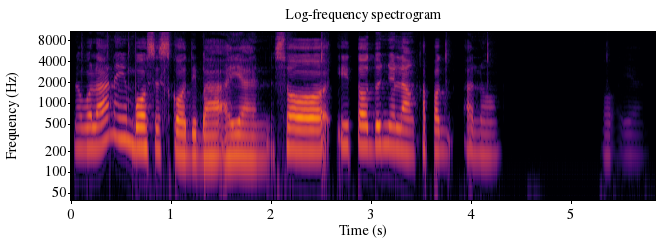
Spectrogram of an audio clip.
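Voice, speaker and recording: A woman's voice: mid-range voice, measured pace, darkish tone. A woman vlogger chatting casually while demoing a portable sound card into her microphone, mixing English in with many fillers. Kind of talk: casual tech demo chat.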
